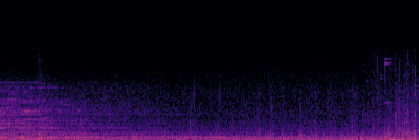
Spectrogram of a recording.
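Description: A large creature's wings beat with a heavy whoosh.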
